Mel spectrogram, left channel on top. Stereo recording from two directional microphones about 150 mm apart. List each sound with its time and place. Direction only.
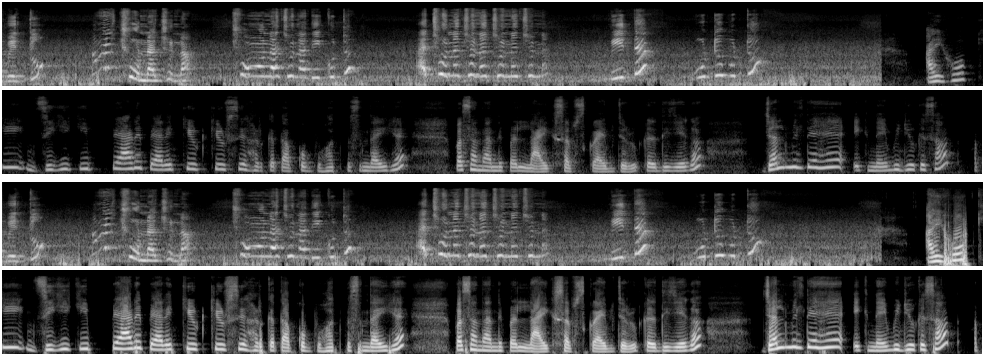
0.0 s speech: centre (ahead or behind)
7.0 s speech: centre (ahead or behind)
9.2 s a woman's voice: 60° right (ahead or behind)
